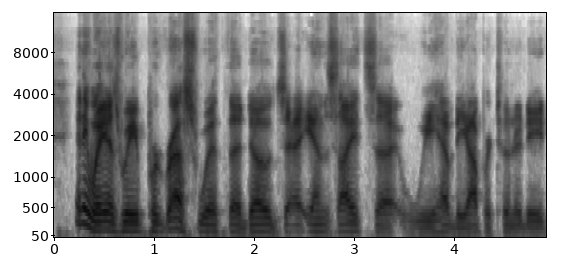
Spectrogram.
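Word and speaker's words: דוד: If you're unfamiliar with that pronunciation, the fact is that Dode's name is written as DWD, Deleth, Wa Deleth. Every time that anything is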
